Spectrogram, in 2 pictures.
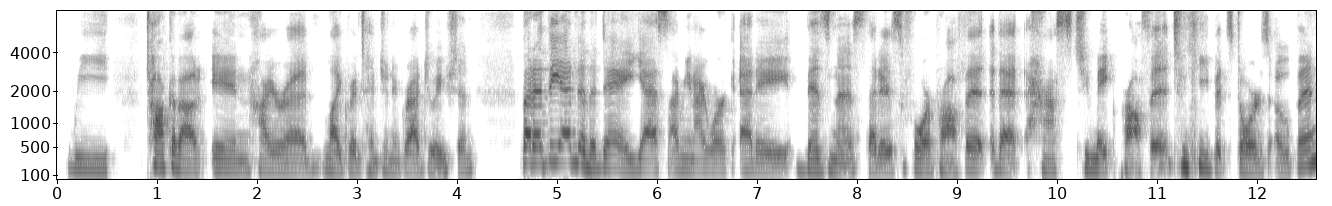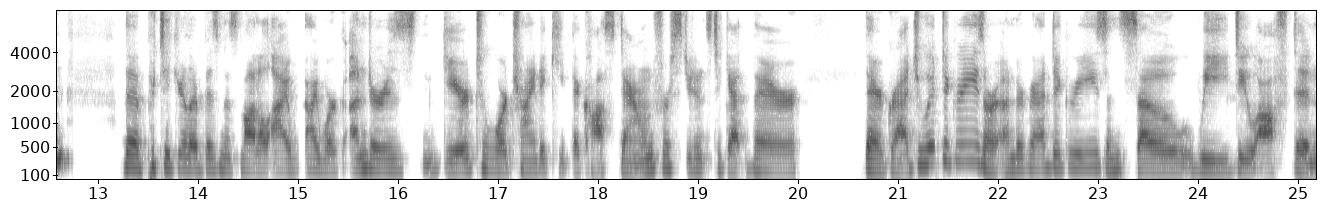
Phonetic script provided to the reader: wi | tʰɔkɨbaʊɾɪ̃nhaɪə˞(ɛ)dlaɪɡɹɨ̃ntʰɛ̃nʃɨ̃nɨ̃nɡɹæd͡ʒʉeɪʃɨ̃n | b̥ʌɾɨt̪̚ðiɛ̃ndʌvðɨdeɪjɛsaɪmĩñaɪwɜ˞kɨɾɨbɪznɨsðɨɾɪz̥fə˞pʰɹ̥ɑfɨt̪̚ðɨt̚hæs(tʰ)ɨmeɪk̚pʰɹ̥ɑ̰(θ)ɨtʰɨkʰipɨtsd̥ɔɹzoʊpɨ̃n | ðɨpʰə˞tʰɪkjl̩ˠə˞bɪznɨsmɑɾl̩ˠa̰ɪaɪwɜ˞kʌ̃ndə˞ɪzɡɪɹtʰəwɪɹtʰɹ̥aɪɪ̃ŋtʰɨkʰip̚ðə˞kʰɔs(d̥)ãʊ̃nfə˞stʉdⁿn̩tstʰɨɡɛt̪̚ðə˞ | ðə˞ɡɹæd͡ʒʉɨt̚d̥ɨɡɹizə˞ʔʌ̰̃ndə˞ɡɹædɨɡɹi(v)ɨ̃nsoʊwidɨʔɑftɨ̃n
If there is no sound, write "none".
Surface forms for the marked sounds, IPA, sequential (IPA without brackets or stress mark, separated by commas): ɛ, tʰ, f, d̥, z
